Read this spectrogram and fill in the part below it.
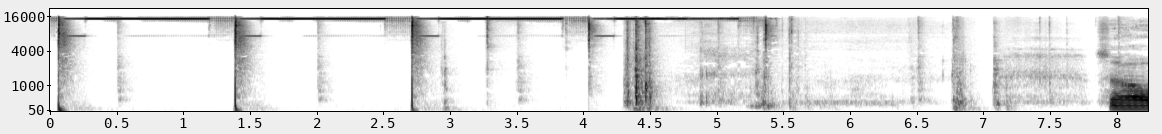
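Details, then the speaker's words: Kencove KF13000 fence energizer (Power Wizard-made, 13 joule) after burnt parts on its board were fixed: sharp, even snaps about every 1.3 seconds; healthy pulsing, tester reading about eleven thousand. "hopefully it doesn't sound as weird when you plug it in and hopefully it goes working that sounds healthier eleven thousand that's what we're talking"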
